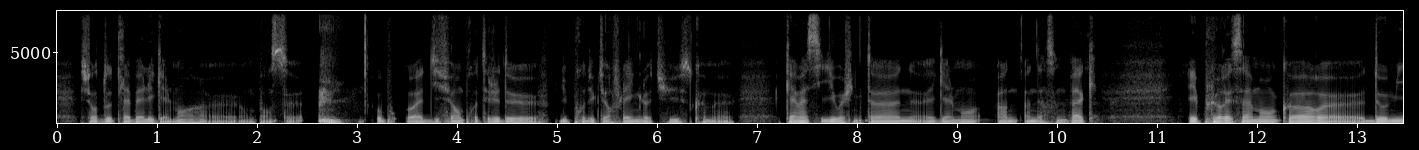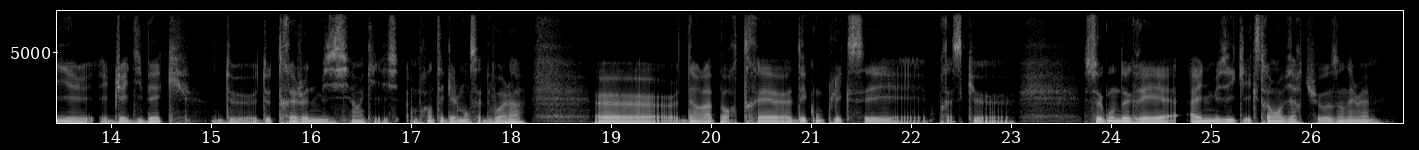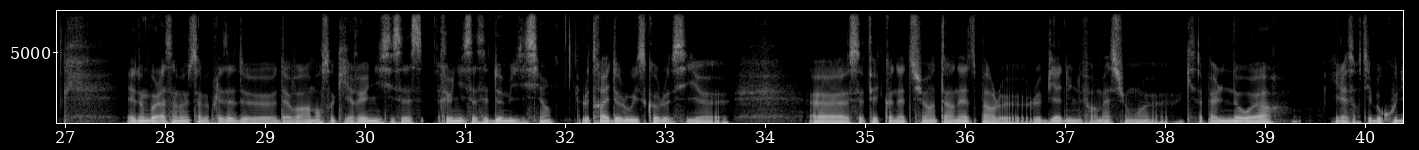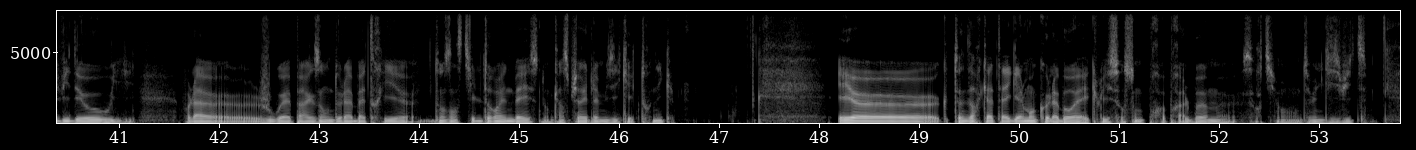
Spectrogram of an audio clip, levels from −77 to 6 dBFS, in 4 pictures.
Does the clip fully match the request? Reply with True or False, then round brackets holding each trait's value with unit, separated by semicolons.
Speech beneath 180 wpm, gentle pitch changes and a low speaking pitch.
True (160 wpm; 1.5 semitones; 95 Hz)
